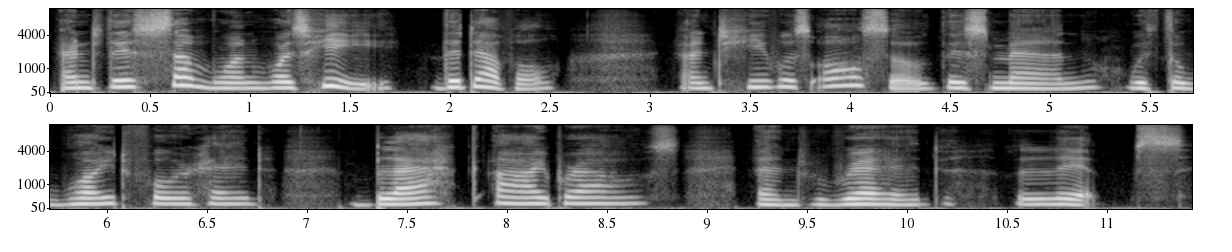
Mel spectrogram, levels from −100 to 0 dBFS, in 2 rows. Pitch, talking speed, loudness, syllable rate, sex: 225 Hz, 105 wpm, -19 LUFS, 3.2 syllables/s, female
